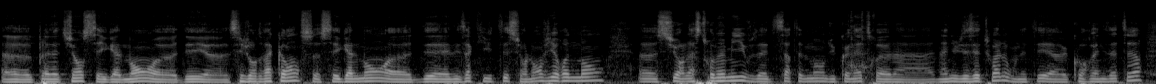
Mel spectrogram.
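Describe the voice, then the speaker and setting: A man speaking as a guest on a web TV set, stumbling through his answers with frequent fillers and restarted phrases. His voice sits at a middle pitch, with clear background noise around him in the studio. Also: dark tone. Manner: halting, many fillers and restarts, self-deprecating. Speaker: association president, studio guest. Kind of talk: hesitant studio talk-show answers.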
